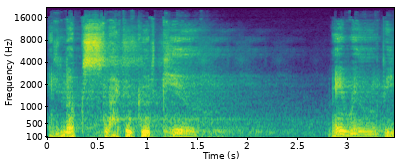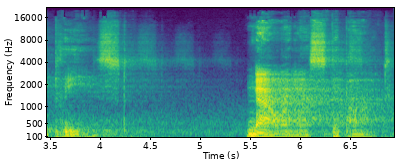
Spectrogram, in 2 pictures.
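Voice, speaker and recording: Using a put-on character voice with a very deep, low pitch, a man talks at a fairly slow pace with long, frequent pauses, while clear echo and clear background noise are heard. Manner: low, sharp.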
